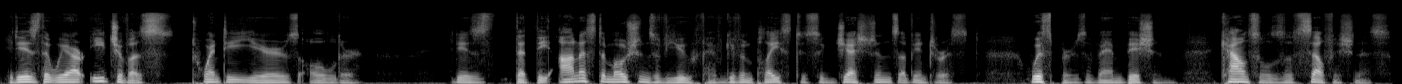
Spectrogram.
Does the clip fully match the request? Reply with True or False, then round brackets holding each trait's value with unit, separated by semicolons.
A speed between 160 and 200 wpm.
False (135 wpm)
